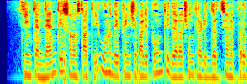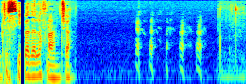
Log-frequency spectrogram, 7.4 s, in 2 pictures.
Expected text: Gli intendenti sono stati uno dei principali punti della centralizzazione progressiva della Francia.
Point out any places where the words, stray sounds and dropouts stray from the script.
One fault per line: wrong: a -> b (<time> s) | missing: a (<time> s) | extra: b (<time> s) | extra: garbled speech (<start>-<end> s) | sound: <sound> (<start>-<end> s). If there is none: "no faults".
sound: dropout (4.0-4.1 s)
sound: laugh (5.7-6.8 s)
